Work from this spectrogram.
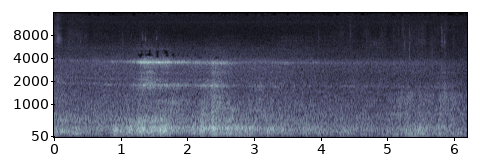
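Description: Airplane passing overhead with a broad engine roar that swells in the first seconds, carries a faint high whine, then slowly eases while staying continuous.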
